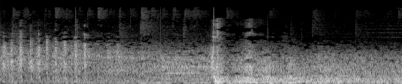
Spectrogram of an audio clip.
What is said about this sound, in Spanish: El sonido de los bombardeos y disparos entre Israel y Hamás.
